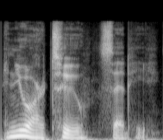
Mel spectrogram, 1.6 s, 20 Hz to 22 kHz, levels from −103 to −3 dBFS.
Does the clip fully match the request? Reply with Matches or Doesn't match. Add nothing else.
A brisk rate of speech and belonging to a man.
Matches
